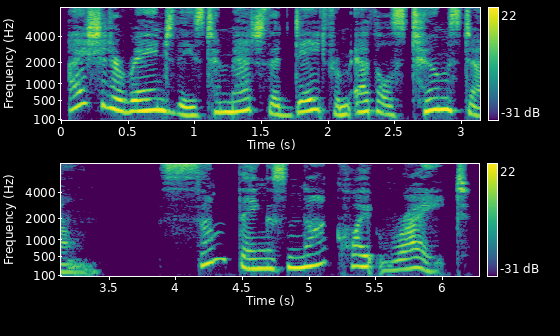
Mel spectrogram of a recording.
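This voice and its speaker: An inquisitive young female detective talks to herself through a mystery game. Her voice sits fairly high and moves in very lively contours, earnest and level-headed. The recording is close and dry. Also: takes it slowly, no room sound, exaggerated voice. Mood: focused, pondering. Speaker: video game protagonist. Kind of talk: game voice lines, thinking aloud.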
